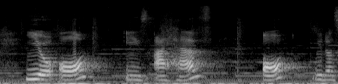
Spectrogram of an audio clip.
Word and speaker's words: ho: or is i have or we don't say ho it's spelled h o but it's o without the h so we never pronounce the h it's just a symbol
